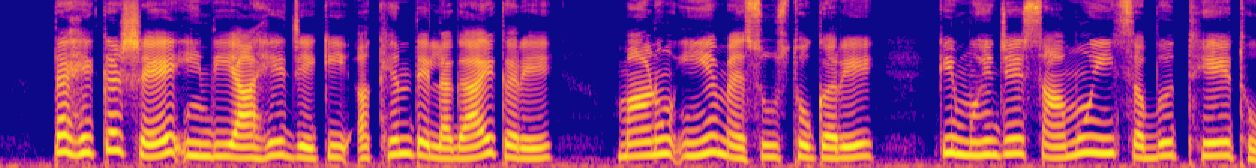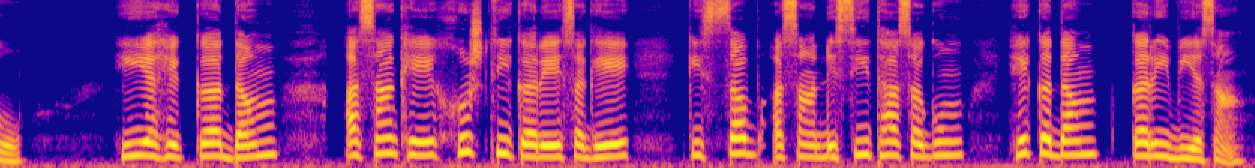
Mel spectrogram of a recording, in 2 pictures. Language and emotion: Sindhi, neutral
